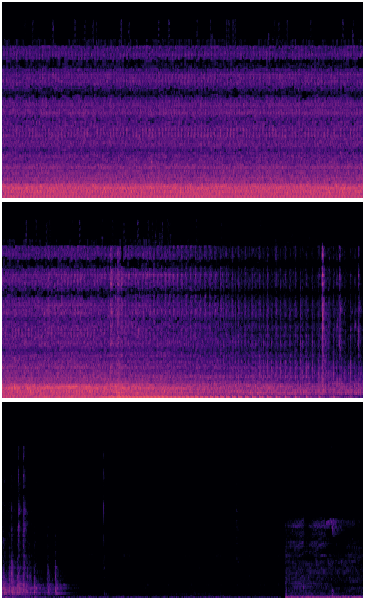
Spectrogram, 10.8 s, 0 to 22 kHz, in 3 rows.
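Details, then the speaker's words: Champion 40026 generator (3000 running watts, 120 V) after carburetor cleaning (rusted tank): steady, even drone with no misses or surging at about 60–61.5 Hz, then smooth coast-down to silence at shutdown; sounds healthy. "very nice this thing started first pull turn the choke off right away and it ran quite smooth so the engine or the carburetor specifically is now good"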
